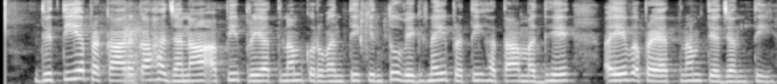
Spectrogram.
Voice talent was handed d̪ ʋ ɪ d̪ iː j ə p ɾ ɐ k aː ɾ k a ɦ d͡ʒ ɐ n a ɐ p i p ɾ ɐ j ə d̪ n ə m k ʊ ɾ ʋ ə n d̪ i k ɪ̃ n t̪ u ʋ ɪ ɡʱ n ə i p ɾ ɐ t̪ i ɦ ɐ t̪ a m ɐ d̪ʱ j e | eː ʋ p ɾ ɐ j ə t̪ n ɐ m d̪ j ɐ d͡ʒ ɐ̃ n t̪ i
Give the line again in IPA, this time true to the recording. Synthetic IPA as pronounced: d̪ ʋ ɪ t̪ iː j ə p ɾ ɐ k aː ɾ k a ɦ d͡ʒ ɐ n a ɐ p i p ɾ ɐ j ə t̪ n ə m k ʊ ɾ ʋ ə n t̪ i k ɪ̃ n t̪ u ʋ ɪ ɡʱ n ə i p ɾ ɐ t̪ i ɦ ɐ t̪ a m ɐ d̪ʱ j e | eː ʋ p ɾ ɐ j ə t̪ n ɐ m t̪ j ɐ d͡ʒ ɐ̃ n t̪ i

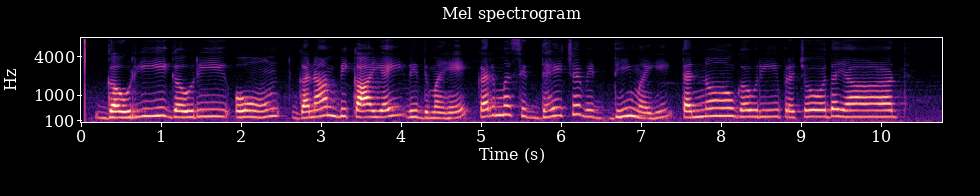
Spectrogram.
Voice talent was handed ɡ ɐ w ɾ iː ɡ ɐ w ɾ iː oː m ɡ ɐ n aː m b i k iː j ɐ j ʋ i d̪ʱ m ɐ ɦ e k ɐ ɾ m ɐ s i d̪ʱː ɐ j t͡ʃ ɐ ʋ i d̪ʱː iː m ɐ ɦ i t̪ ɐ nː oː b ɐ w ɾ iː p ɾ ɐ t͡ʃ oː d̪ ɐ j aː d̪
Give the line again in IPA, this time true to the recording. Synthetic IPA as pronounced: ɡ ɐ w ɾ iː ɡ ɐ w ɾ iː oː m ɡ ɐ n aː m b i k aː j ɐ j ʋ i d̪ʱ m ɐ ɦ e k ɐ ɾ m ɐ s i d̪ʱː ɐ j t͡ʃ ɐ ʋ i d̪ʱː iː m ɐ ɦ i t̪ ɐ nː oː ɡ ɐ w ɾ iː p ɾ ɐ t͡ʃ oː d̪ ɐ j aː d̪

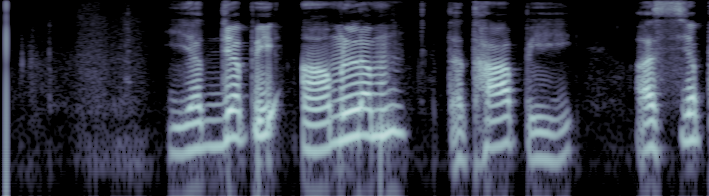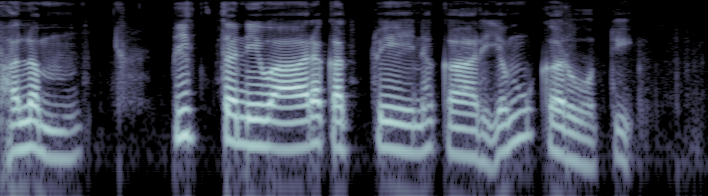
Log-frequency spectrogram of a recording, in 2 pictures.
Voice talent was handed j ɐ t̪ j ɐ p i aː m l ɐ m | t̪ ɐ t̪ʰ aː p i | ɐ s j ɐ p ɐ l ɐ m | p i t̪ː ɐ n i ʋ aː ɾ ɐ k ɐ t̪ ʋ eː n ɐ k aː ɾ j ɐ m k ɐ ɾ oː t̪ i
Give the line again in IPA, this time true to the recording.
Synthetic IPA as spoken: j ɐ d̪ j ɐ p i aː m l ɐ m | t̪ ɐ t̪ʰ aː p i | ɐ s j ɐ pʰ ɐ l ɐ m | p i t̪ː ɐ n i ʋ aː ɾ ɐ k ɐ t̪ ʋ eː n ɐ k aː ɾ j ɐ m k ɐ ɾ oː t̪ i

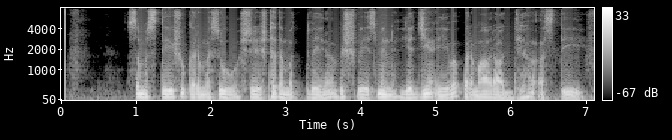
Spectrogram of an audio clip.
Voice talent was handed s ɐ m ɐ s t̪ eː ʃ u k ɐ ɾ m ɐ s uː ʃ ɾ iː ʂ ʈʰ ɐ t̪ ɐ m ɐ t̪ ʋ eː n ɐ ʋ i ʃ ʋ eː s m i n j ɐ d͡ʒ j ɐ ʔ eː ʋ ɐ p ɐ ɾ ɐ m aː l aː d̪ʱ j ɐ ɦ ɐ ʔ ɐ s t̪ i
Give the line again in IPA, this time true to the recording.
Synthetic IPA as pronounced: s ɐ m ɐ s t̪ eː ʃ u k ɐ ɾ m ɐ s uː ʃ ɾ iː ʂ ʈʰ ɐ t̪ ɐ m ɐ t̪ ʋ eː n ɐ ʋ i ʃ ʋ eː s m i n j ɐ d͡ʒ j ɐ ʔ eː ʋ ɐ p ɐ ɾ ɐ m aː ɾ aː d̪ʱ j ɐ ɦ ɐ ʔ ɐ s t̪ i

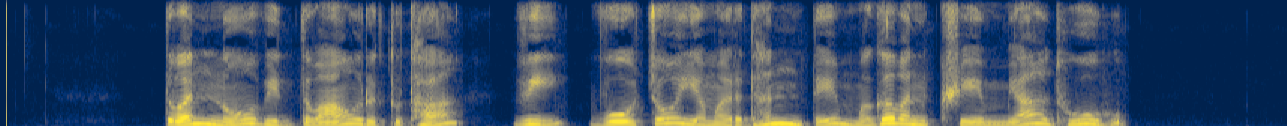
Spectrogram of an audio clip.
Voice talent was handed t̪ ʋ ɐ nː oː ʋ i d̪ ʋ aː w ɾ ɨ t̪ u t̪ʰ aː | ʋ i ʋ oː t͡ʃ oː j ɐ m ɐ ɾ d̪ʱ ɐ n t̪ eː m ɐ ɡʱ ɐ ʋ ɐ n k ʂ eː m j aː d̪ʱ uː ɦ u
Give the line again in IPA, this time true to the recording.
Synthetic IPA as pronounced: t̪ ʋ ɐ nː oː ʋ i d̪ ʋ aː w ɾ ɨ t̪ u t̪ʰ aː | ʋ i ʋ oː t͡ʃ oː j ɐ m ɐ ɾ d̪ʱ ɐ n t̪ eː m ɐ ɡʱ ɐ ʋ ɐ n k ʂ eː m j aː d̪ʱ uː ɦ u

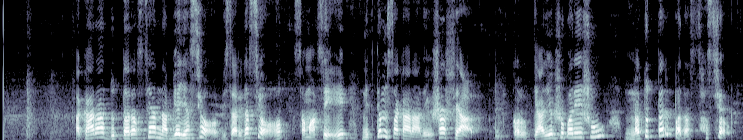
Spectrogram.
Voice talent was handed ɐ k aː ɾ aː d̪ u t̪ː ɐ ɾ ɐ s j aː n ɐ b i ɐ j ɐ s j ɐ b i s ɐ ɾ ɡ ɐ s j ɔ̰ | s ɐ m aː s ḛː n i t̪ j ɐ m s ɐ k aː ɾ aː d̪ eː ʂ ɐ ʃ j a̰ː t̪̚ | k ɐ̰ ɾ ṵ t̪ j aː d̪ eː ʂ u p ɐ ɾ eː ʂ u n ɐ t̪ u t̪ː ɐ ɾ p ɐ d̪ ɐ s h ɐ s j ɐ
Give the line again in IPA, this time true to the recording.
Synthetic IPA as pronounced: ɐ k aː ɾ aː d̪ u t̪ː ɐ ɾ ɐ s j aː n ɐ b j ɐ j ɐ s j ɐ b i s ɐ ɾ ɡ ɐ s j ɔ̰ | s ɐ m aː s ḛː n i t̪ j ɐ m s ɐ k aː ɾ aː d̪ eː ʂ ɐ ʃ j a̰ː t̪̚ | k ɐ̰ ɾ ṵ t̪ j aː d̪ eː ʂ u p ɐ ɾ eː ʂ u n ɐ t̪ u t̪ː ɐ ɾ p ɐ d̪ ɐ s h ɐ s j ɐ

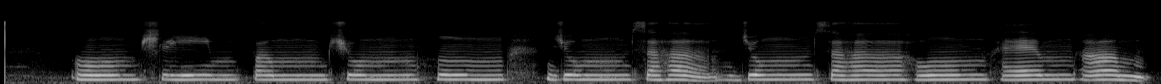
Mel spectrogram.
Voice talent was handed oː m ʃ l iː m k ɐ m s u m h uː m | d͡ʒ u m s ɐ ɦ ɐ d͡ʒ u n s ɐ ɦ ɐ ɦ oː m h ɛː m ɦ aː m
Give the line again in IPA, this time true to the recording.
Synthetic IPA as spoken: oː m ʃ l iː m p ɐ m ʃ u m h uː m | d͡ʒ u m s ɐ ɦ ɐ d͡ʒ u m s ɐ ɦ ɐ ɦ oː m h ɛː m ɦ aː m

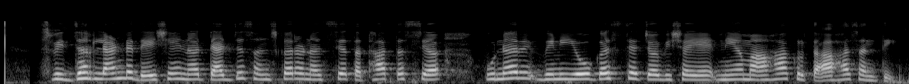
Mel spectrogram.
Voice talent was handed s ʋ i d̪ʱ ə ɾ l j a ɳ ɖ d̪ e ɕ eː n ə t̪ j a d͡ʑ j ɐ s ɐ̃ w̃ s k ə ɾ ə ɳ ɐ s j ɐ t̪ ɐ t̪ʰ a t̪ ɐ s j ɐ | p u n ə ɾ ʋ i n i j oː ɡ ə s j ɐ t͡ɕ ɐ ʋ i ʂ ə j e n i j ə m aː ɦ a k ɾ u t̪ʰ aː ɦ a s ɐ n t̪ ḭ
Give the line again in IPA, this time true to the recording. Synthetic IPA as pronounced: s ʋ i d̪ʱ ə ɾ l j a ɳ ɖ d̪ e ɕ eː n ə t̪ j a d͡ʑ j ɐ s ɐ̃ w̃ s k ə ɾ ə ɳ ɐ s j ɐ t̪ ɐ t̪ʰ a t̪ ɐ s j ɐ | p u n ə ɾ ʋ i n i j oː ɡ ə s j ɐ t͡ɕ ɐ ʋ i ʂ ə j e n i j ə m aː ɦ a k ɾ u t̪ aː ɦ a s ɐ n t̪ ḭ

